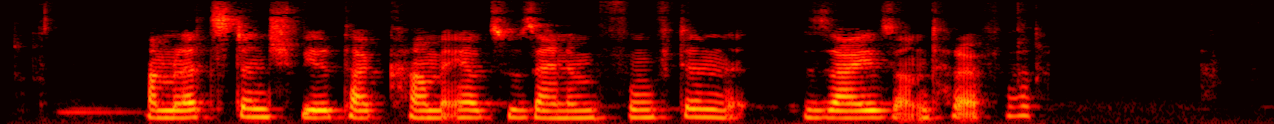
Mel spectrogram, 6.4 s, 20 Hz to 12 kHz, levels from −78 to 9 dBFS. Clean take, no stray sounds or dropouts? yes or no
yes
